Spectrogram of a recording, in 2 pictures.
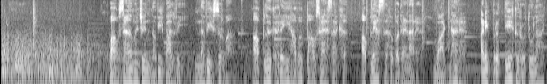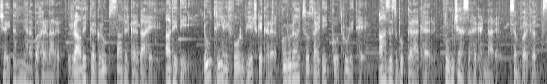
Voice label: Radio Spot, Marathi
